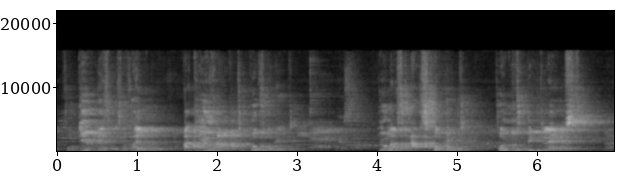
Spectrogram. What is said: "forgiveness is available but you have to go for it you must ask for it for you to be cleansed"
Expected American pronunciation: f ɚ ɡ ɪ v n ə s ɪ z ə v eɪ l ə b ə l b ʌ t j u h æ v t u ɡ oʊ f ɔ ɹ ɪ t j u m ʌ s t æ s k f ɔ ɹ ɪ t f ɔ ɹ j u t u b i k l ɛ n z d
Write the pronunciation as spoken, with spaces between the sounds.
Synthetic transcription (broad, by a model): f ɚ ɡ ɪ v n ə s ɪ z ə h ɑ ə ə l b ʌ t j u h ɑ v t u ɡ oʊ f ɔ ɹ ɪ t j u m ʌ s t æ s k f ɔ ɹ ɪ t f ɔ ɹ j u t u b i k l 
